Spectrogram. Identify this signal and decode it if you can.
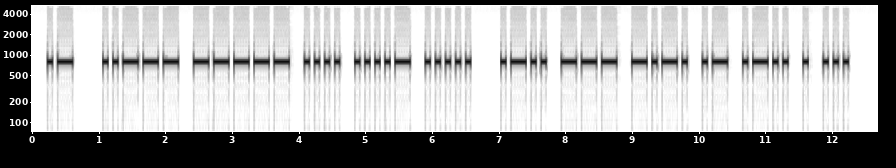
Morse code, heard as a keyed tone, about 16 wpm, 800 Hz. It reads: A 20H45 LOCALES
